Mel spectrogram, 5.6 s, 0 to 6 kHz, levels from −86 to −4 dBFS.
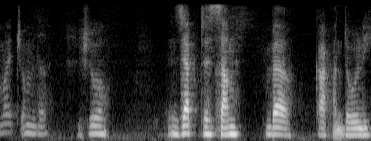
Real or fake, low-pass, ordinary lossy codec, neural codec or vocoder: fake; 5.4 kHz; AAC, 24 kbps; codec, 16 kHz, 0.5 kbps, X-Codec, HuBERT features, trained on LibriSpeech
